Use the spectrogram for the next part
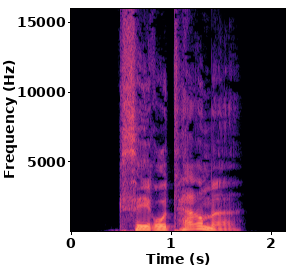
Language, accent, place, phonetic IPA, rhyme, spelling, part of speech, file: German, Germany, Berlin, [kseʁoˈtɛʁmə], -ɛʁmə, xerotherme, adjective, De-xerotherme.ogg
- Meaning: inflection of xerotherm: 1. strong/mixed nominative/accusative feminine singular 2. strong nominative/accusative plural 3. weak nominative all-gender singular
